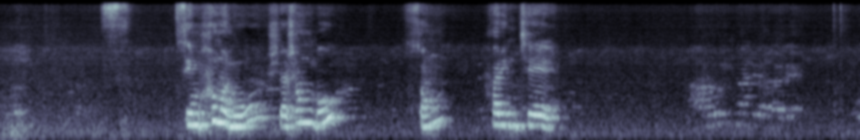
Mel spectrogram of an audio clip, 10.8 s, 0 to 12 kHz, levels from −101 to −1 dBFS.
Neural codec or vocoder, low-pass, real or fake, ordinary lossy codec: autoencoder, 48 kHz, 128 numbers a frame, DAC-VAE, trained on Japanese speech; 10.8 kHz; fake; MP3, 96 kbps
